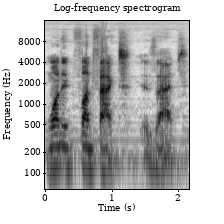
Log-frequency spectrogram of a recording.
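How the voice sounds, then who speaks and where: A young man from South Korea is interviewed about his study abroad semester, speaking relaxed and casually with lots of "like" fillers. His mid-range voice is slow and has vocal fry, with soft music in the background.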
